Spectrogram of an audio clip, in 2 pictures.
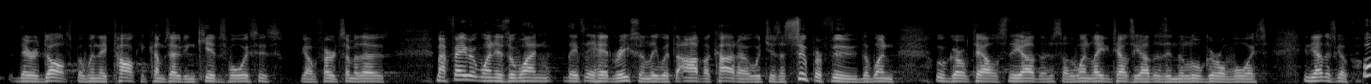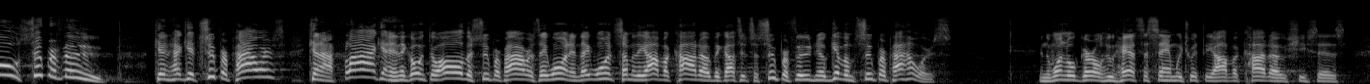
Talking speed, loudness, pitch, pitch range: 230 wpm, -26 LUFS, 160 Hz, 140-215 Hz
